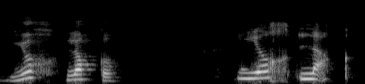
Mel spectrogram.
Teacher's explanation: don't do qalqala on the kho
